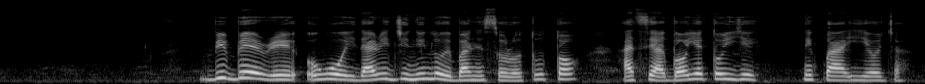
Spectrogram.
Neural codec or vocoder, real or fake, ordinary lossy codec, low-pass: none; real; none; 14.4 kHz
